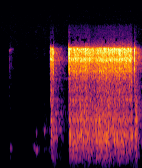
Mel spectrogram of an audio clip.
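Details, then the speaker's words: DC relay connected to an AC supply, about a second of harsh fast rattling buzz as the moving contacts vibrate with the reversing magnetic field; DC relay buzzing on AC. "aquí este significa que los contactos son la parte móvil que está aquí va a estar vibrando va a estar cambiando el campo magnético de sentido"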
